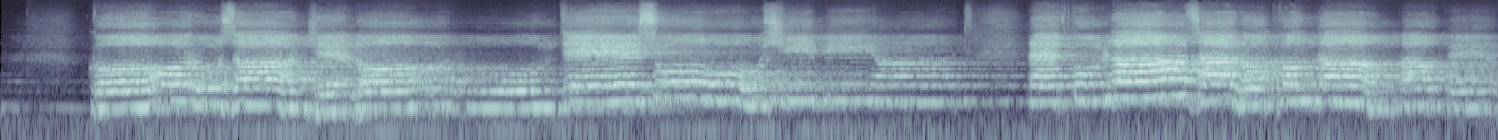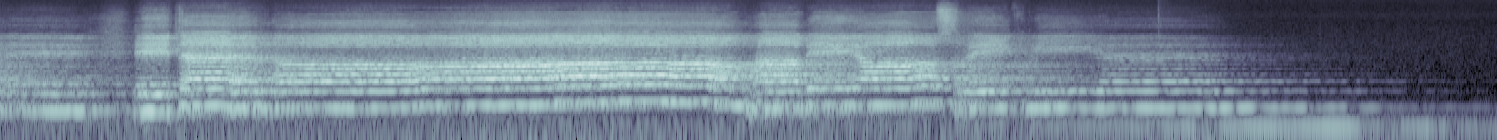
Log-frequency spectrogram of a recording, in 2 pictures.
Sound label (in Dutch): gregoriaans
